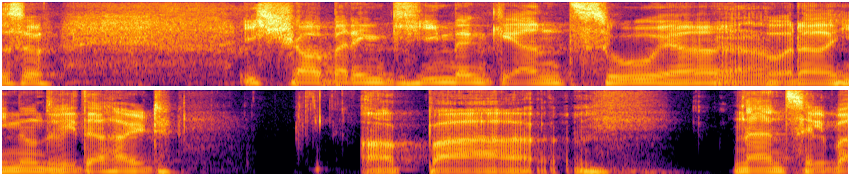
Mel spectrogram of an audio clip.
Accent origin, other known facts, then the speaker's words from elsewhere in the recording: England, United Kingdom; German is a second language; Aber als Engländer.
